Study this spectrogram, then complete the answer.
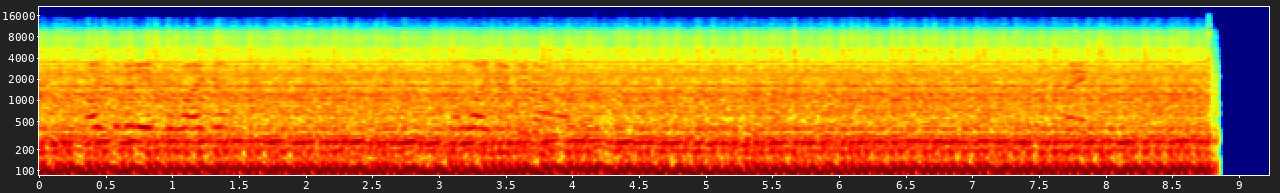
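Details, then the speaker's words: Ski-Doo 550F two-stroke snowmobile engine at idle after cylinder reassembly, a repair for two broken cylinder studs, then shut off. The drone is even and low, with no knocking or ticking, and sounds healthy. "Let's give her a shot. That was a success. Sounds good."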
